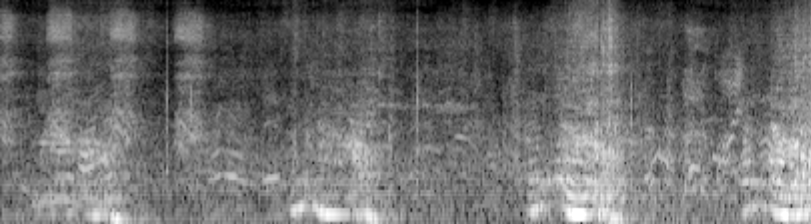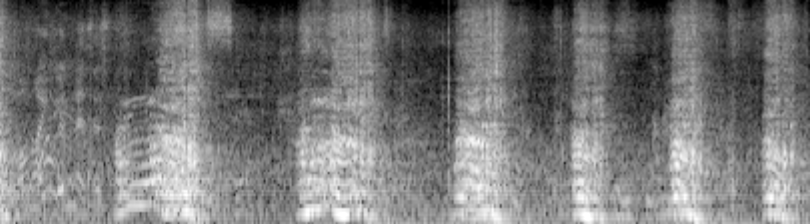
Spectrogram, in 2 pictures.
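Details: An African lion at Seattle's Woodland Park Zoo roars and huffs, a series of deep, grunting roars, each burst trailing off about every two seconds.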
